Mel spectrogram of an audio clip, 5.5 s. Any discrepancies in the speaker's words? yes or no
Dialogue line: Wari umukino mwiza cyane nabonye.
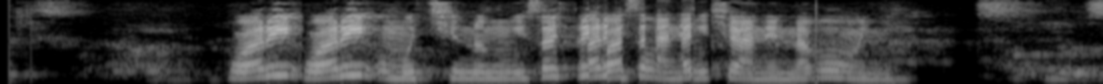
yes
